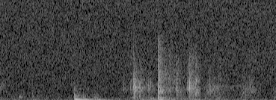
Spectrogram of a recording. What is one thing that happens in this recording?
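Plastic bowls are set down on a table.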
